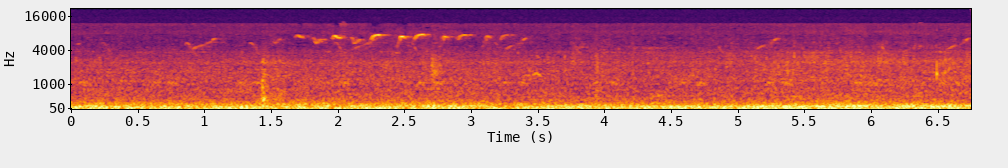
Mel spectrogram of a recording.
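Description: Near silence with a steady low background rumble. About one and a half seconds in, a small bird gives a quick run of faint, high, thin chirps lasting about two seconds.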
